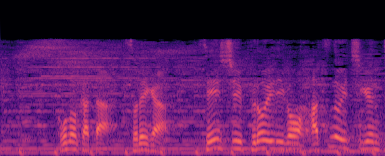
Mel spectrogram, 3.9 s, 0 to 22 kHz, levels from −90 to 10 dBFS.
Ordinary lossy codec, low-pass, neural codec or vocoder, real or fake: none; none; none; real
